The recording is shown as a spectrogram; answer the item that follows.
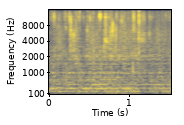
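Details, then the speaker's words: Steady running tap water with a light scrubbing rustle as a scrub brush or sponge scrubs each hand: a surgical hand scrub demonstrated at the sink by nursing students. "use the scrub brush or sponge to scrub each hand"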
